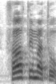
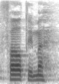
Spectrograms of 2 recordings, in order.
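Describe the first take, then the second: First: The name ends with a t sound and vowel. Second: The name ends with a light h sound.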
